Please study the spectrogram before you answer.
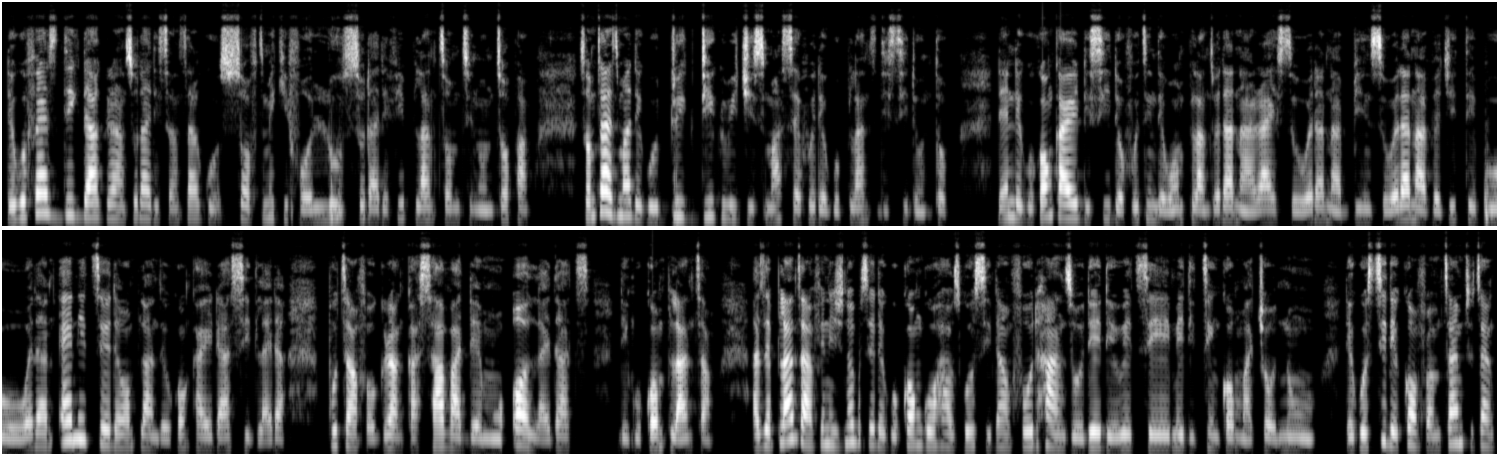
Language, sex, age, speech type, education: Nigerian Pidgin, female, 30-45, spontaneous, tertiary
